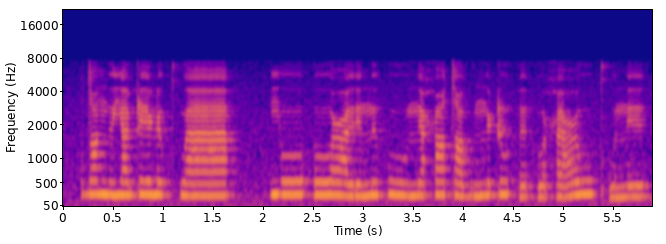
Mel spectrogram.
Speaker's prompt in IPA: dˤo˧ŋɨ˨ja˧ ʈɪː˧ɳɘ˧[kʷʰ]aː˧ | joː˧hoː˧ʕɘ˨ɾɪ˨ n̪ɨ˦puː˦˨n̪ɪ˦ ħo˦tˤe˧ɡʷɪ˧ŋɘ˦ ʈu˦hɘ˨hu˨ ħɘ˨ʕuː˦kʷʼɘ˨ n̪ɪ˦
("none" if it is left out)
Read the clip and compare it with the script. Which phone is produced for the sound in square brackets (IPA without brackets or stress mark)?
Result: kʷʰ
